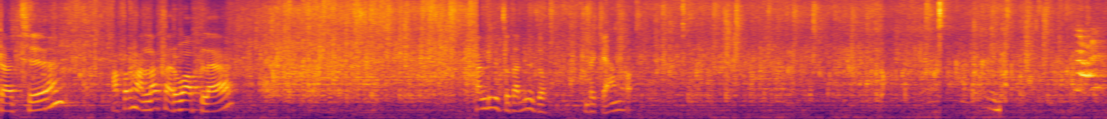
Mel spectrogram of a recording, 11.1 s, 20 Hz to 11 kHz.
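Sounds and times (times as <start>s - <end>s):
leaves sizzling in hot oil: 0.0s - 11.0s.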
